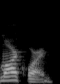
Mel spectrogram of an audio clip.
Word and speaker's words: Marquard: And then we have the newcomer, who Josh mentioned and pronounced correctly, Rube Marquard.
